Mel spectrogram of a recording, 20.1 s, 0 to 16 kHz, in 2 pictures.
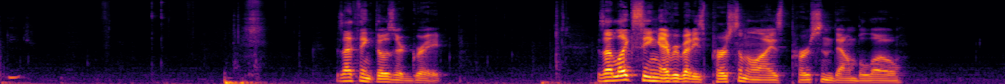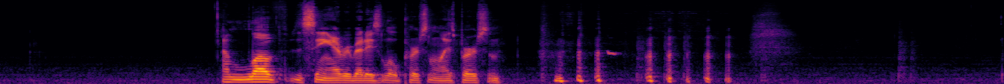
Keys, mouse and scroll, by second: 1.5 click, 2.3 space, 5.4 space.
